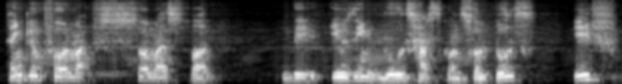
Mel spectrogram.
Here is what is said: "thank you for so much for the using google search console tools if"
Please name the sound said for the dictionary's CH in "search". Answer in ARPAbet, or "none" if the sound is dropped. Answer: S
